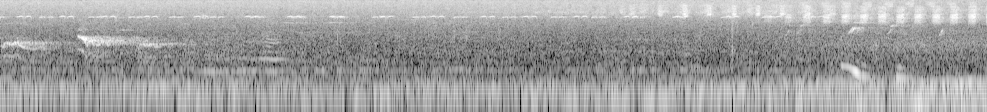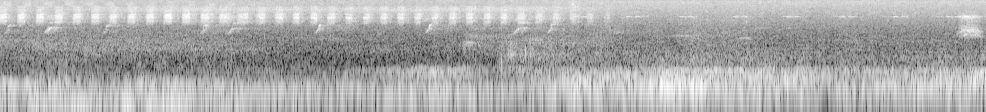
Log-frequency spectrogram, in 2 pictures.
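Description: Faint insects trilling outdoors: a steady, evenly pulsed high chirp throughout, joined about five seconds in by a louder, fast buzzing trill that stops about six seconds later. A few short falling chirps sound over it, and a low rumble comes up near the end.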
